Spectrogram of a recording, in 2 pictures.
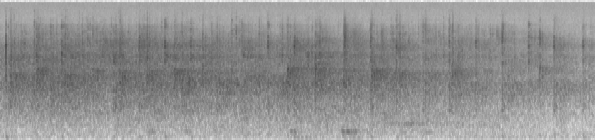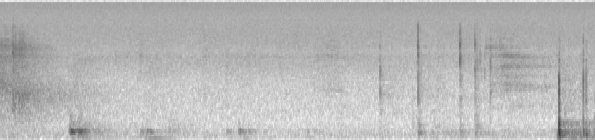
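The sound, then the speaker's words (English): An audience at a museums conference lecture in Melbourne applauds to welcome a speaker, a dense burst of clapping that thins and fades out after about six seconds, leaving near quiet with a few faint knocks. “please put your hands together to welcome Laura”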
